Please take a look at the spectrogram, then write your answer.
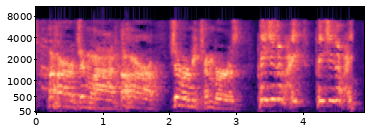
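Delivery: loud, high, hammed-up pirate accent; pirate accent breaking into a parrot-like squawk; generic pirate accent. Shown as a demonstration. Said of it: "it would be a little bit like this".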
